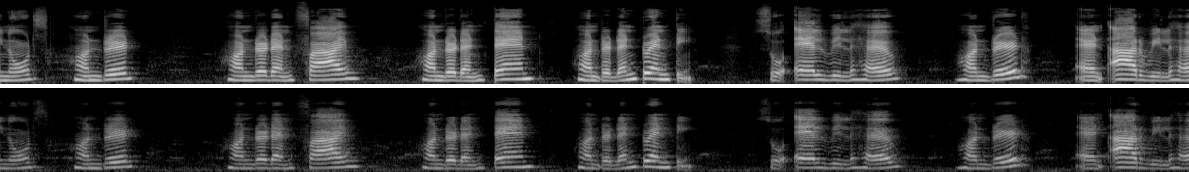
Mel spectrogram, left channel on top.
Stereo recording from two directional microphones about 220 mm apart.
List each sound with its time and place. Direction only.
0.0 s speech: 45° left (ahead or behind)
